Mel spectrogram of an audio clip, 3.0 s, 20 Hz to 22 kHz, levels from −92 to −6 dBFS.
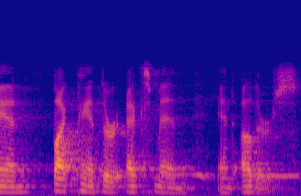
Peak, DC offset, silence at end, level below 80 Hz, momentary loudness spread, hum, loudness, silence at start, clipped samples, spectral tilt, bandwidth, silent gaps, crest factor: -18 dBFS; under 0.1%; 0 s; -76 dBFS; 15 LU; none; -40 LUFS; 0 s; under 0.1%; -3.5 dB/octave; 6.2 kHz; none; 22 dB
